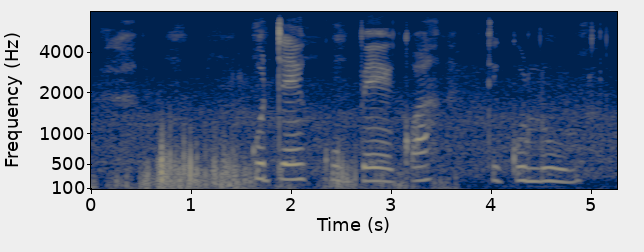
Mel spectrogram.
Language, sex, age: Swati, female, 18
